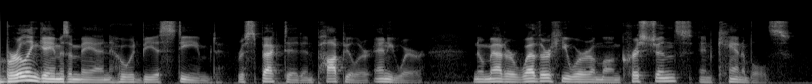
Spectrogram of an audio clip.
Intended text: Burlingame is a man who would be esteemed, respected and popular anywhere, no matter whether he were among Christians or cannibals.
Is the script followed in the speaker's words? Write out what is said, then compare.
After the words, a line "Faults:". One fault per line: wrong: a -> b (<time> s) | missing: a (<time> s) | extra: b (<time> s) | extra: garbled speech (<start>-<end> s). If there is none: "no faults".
Burlingame is a man who would be esteemed, respected and popular anywhere, no matter whether he were among Christians and cannibals.
Faults:
wrong: or -> and (7.0 s)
